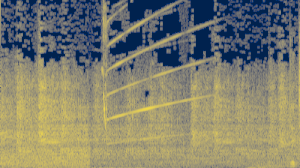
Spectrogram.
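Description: Soundtrack of a Doom-style animation: music under a dense, rumbling effects mix that drops away about a second in, followed by a rising electronic tone.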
